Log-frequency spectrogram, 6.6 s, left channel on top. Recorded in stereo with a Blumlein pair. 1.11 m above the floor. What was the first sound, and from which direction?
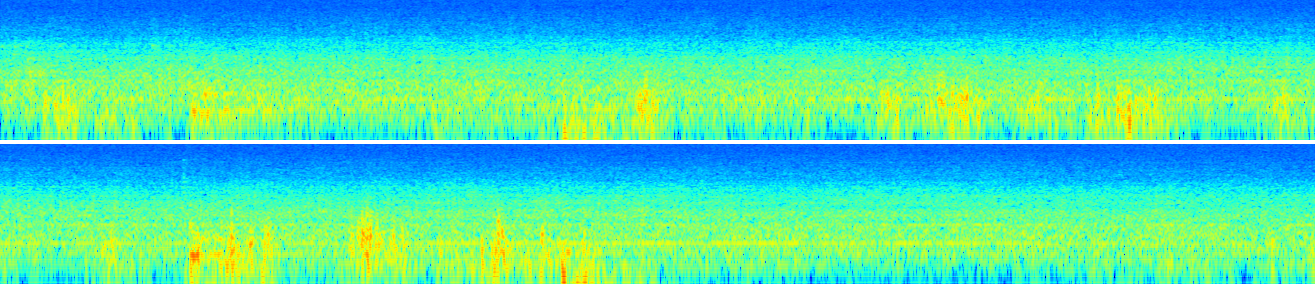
A drawer, 40° right.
